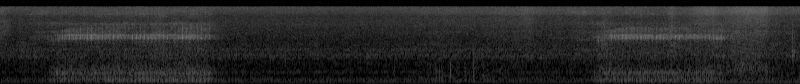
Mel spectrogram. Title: Bruizer snoring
